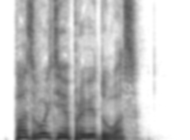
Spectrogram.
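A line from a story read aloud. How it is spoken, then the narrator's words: Hurried. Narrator (Russian): Он сказал торопливо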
